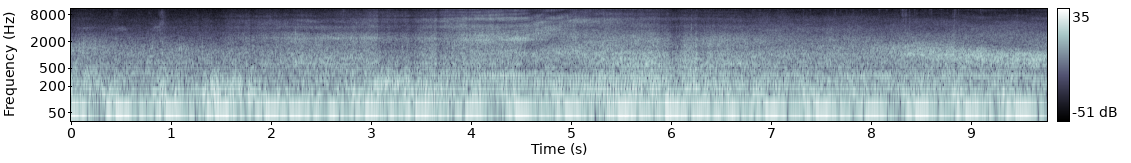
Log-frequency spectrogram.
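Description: Cars pass by on a nearby road.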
